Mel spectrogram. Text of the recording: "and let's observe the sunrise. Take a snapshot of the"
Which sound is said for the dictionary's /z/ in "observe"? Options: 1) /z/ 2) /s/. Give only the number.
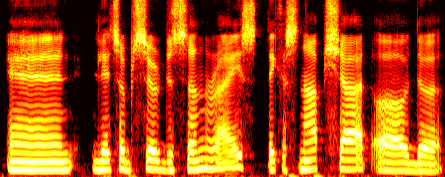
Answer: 2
